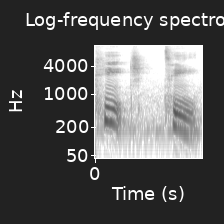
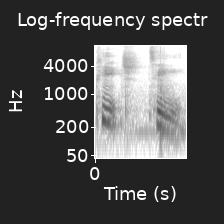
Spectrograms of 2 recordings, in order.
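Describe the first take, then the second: No difference in how they are said.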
